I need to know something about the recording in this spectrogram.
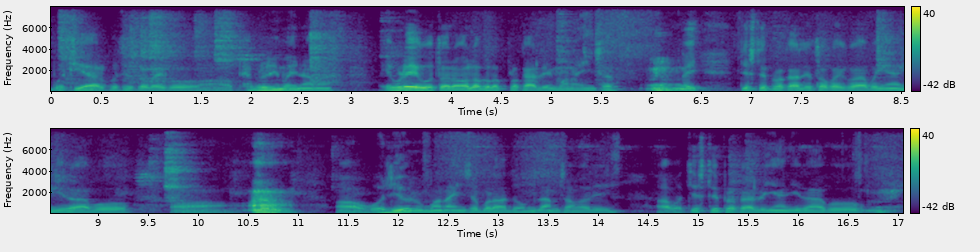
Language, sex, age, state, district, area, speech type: Nepali, male, 60+, West Bengal, Kalimpong, rural, spontaneous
